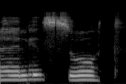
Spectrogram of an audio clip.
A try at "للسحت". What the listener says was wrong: عليك للسحت، للسحت يعني نحقق حرف الحاء. ليس للسحت، للسحت هكذا. نعم، لأن الحاء فيها صفة الهمس وهي ساكنة، فلا بد أن نظهرها ولا يعني تكون قريبة إلى حرف الهاء، لا نقول للسحت هكذا، لا نقول للسحت هكذا.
